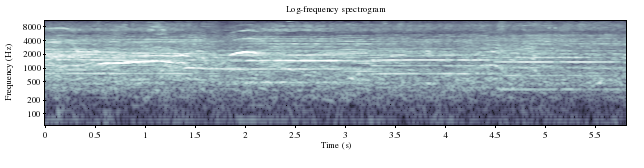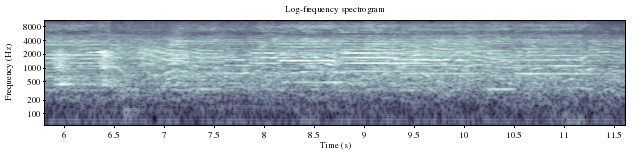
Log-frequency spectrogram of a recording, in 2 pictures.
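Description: A large outdoor crowd murmurs and chatters throughout.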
